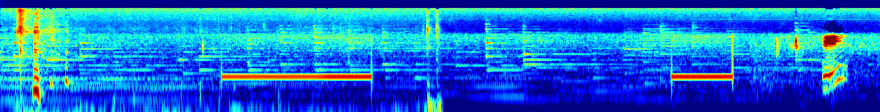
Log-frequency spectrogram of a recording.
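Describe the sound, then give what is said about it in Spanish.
Ringback tone of an outgoing telephone call: two steady, mid-pitched tones, the first long and the second much shorter, with people talking before, between and after them. “Estamos llamando a Alicia, no cambies de tema”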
